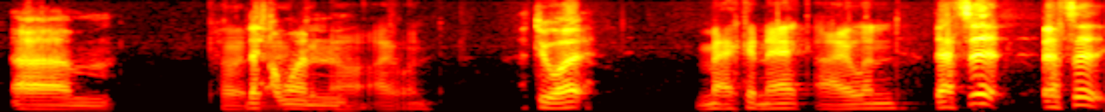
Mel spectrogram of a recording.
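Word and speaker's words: Mackinac: that Island do what macac island that's it that's it yeah somebody um know you're not from Michigan because it's spelled maak but you say maau well I was goingon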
